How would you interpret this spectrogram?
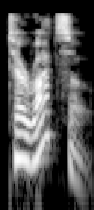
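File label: "terrazzo", English, British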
